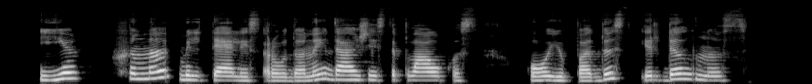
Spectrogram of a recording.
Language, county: Lithuanian, Panevėžys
